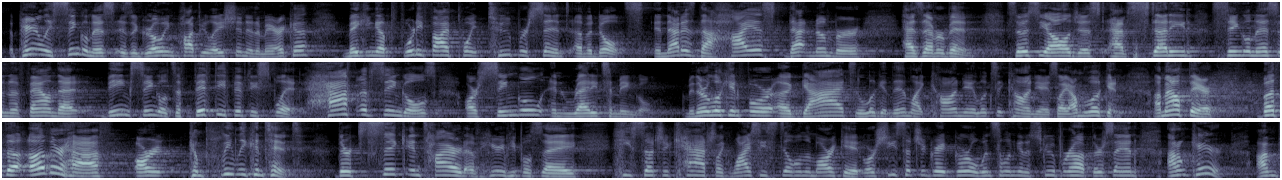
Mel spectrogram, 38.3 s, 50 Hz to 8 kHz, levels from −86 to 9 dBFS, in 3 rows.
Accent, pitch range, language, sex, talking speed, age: American, 165-215 Hz, English, male, 180 wpm, 30-49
